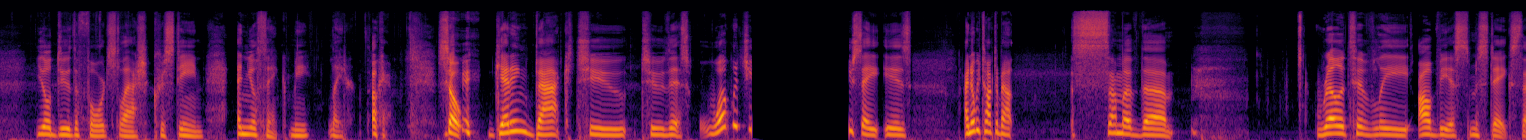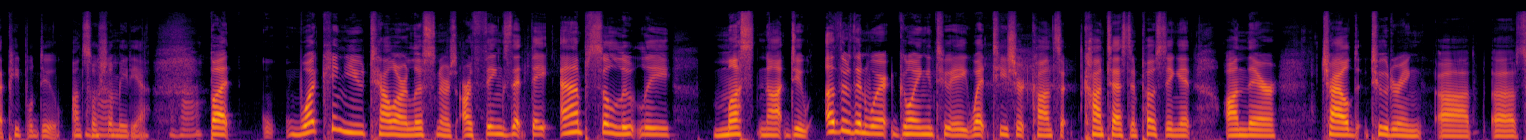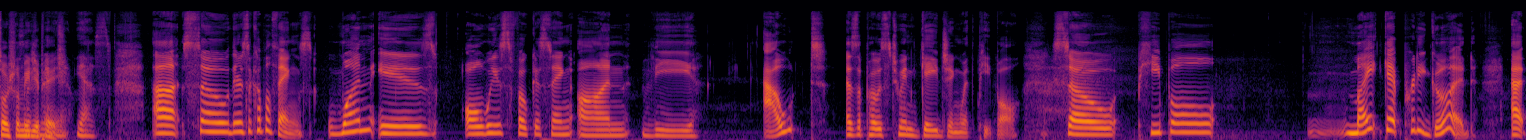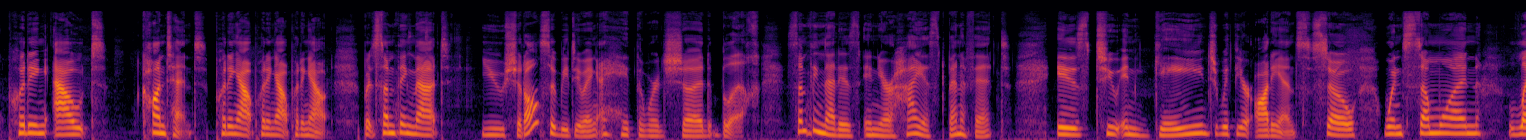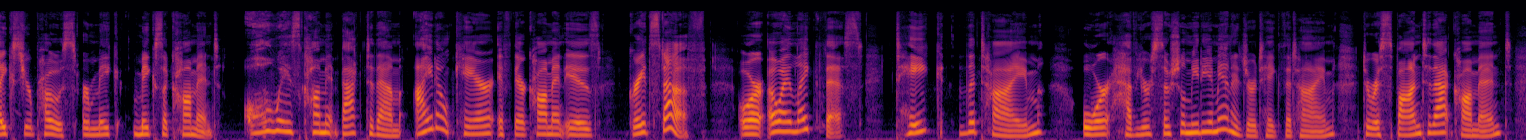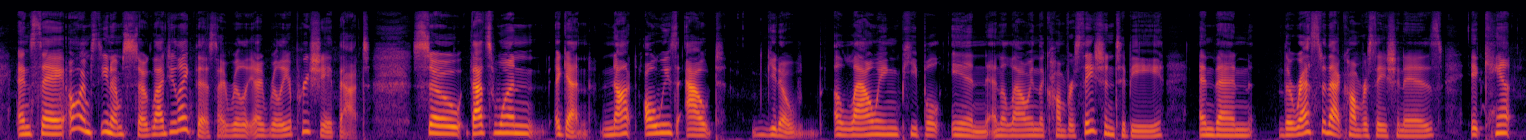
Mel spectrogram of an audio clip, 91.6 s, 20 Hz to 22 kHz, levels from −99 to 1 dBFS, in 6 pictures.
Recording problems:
audio freezing; at 7.5 s for 1 s

